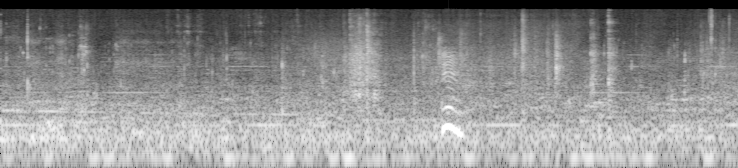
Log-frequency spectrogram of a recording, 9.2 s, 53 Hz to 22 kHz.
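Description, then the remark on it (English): Soft, wet chewing, steady and repeated over several seconds as someone chews a raw oyster with a pearl in it, with a brief low hum partway through. “And in this case, you're looking to chew the pearl and pop it and the oyster thoroughly, like 30, 40 chews”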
